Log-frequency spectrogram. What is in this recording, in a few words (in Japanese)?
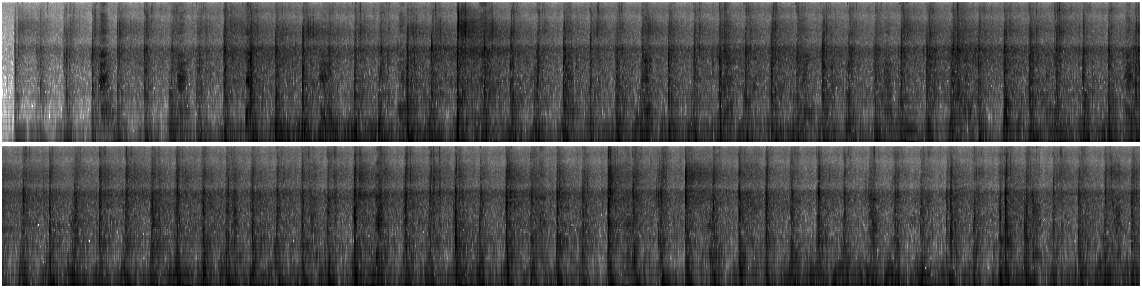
ジョギング・ランニングASMR; 一緒にジョギング・ランニング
